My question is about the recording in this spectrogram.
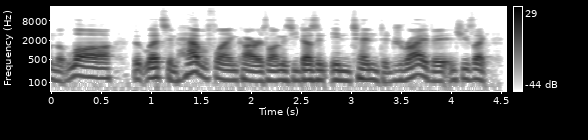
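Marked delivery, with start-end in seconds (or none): none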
